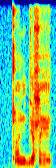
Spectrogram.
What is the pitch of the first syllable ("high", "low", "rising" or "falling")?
rising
